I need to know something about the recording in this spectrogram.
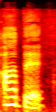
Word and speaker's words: Abe: to the White House my name is Abbe but in the United States some people mistakenly pronounce my name as ape but that is not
